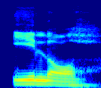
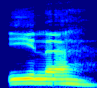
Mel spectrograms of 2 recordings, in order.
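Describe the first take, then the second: First: The l is heavy and thick. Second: The l is light and thin. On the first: The speaker calls it wrong. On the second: The speaker calls it right. "lebih halus"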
